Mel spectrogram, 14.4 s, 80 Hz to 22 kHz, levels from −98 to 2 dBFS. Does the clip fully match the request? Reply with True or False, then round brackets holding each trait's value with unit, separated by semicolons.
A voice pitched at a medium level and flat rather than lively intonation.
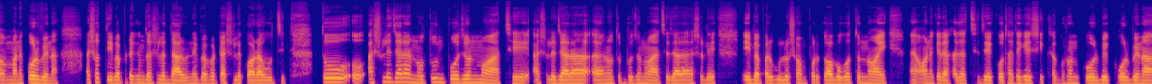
True (145 Hz; 1.3 semitones)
